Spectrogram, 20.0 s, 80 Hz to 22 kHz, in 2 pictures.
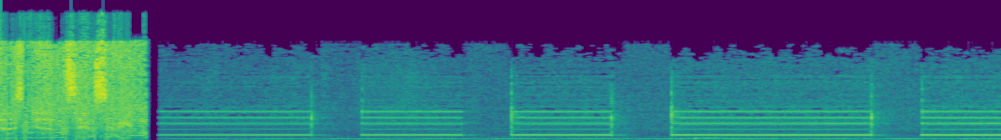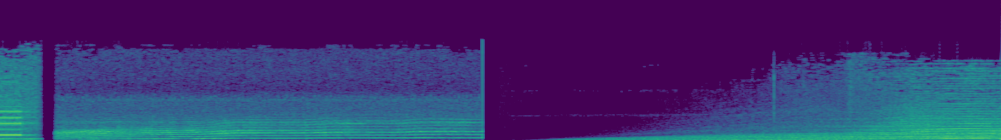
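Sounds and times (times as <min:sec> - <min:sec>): high alarm beeping: 0:01.6 - 0:10.5
low two-note alarm drone: 0:01.6 - 0:20.0
rising siren tone: 0:01.9 - 0:20.0.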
